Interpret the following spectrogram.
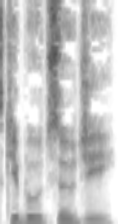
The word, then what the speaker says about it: Kibutsuji: I pronounce that name Ki boot soji the girl squinted reading his name tag as a zuku smiled half-heartedly it's kibutsuji not g-e-e as in ogs but j-e-e as in jeans don't ask me why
